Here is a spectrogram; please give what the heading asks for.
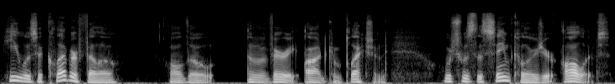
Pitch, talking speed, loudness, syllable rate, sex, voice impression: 120 Hz, 185 wpm, -19 LUFS, 6.1 syllables/s, male, very masculine, old, very thick, slightly tensed, slightly weak, slightly bright, soft, slightly clear, fluent, slightly raspy, slightly cool, intellectual, slightly refreshing, sincere, slightly calm, very mature, slightly friendly, slightly reassuring, slightly unique, slightly elegant, wild, slightly sweet, lively, kind, modest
